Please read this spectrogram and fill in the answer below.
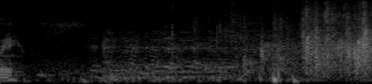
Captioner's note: laughter; applause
